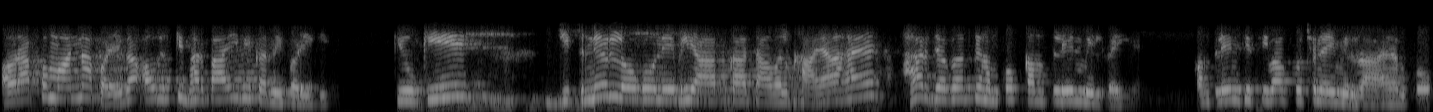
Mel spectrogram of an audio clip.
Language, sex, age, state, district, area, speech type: Hindi, female, 30-45, Uttar Pradesh, Mirzapur, rural, conversation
